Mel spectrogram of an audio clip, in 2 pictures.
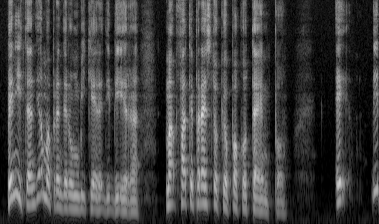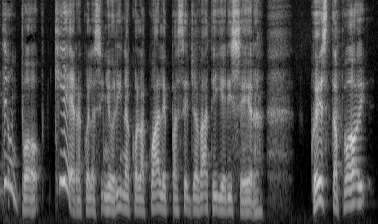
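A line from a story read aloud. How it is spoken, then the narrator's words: Jealous exclamation. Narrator (Italian): esclamai, ingelosito al solo pensiero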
